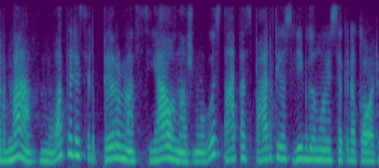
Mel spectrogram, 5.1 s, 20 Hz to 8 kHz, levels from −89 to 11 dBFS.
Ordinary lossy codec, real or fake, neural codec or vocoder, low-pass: Opus, 16 kbps; fake; codec, 16 kHz, 2 kbps, FreqCodec, smaller model; 7.2 kHz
